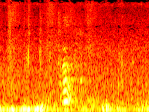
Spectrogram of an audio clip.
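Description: A dog gives a single short bark about a second in, over low rumbling thumps.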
